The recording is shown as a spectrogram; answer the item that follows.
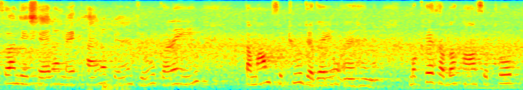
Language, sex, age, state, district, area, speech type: Sindhi, female, 30-45, Rajasthan, Ajmer, rural, spontaneous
